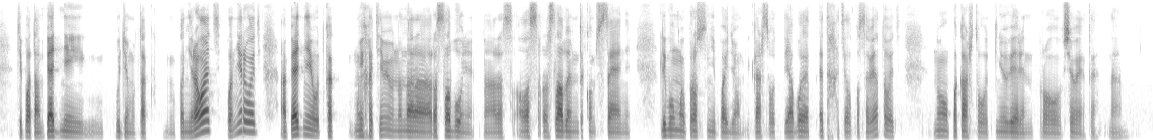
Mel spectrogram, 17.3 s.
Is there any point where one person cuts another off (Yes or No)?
No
